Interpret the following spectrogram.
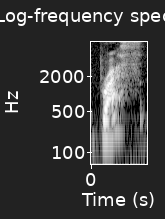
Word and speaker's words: Bres: that we'll talk about bress the tyrant king it's spelt b-r-e-s but it's pronounced breast like chess and he was the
